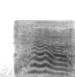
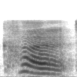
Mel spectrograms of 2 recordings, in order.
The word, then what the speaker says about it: cut: you can see when someone says cat instead of cut but it's confusing right yes say I I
